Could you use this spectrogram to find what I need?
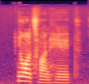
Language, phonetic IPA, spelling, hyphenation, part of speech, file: Hungarian, [ˈɲolt͡svɒnɦeːt], nyolcvanhét, nyolc‧van‧hét, numeral, Hu-nyolcvanhét.ogg
- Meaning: eighty-seven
